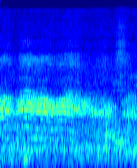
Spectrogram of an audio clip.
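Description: A small child's high, wavering cry, fading out about halfway through.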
